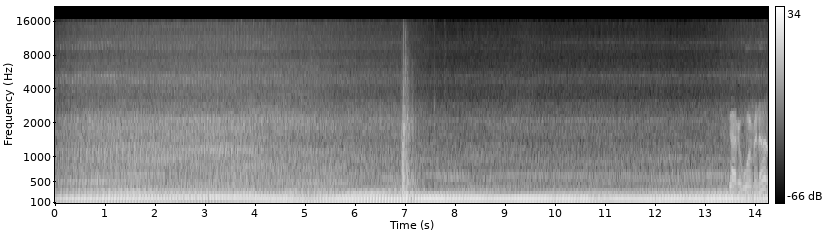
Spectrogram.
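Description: A 1989 Honda Civic with a swapped B16 engine idles steadily while warming up, a low, even rumble; a brief sharp click partway through, and faint chirpy noises near the end.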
